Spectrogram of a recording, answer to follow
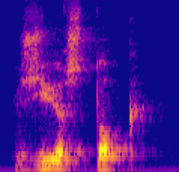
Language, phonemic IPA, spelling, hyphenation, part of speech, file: Dutch, /ˈzyːr.stɔk/, zuurstok, zuur‧stok, noun, Nl-zuurstok.ogg
- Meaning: sugar cane, peppermint stick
